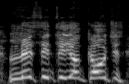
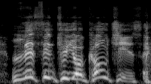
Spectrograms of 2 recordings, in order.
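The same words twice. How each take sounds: First: Louder and higher, slow and pointed; emphatic repeat. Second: Said in the usual way. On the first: Acted. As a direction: hammer the advice home, word by word. Quoting Jordan, then repeating louder.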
